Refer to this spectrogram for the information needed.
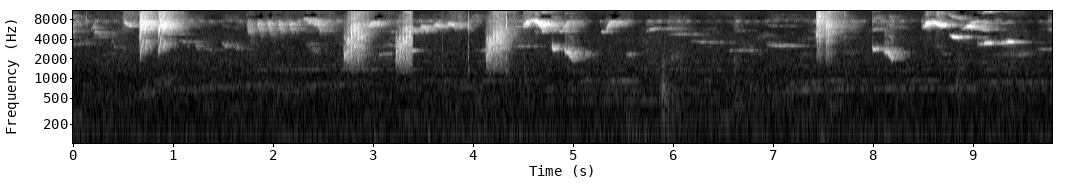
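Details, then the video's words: Sunda robin singing in bursts of high, sharp notes and quick whistled slurs, clustered near the start, middle and end, with quiet gaps between phrases and a faint low hum beneath. "Tledekan Gunung Speed Mewah 4K"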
